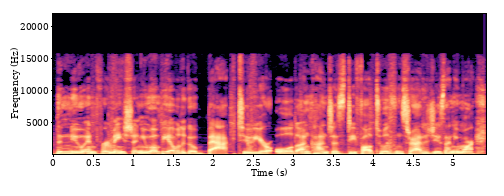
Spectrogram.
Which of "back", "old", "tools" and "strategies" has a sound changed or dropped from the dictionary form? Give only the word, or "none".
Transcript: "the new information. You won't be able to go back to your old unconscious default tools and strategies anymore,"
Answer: none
